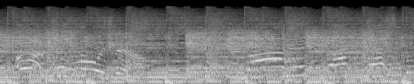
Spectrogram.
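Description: Rockabilly band music in an instrumental passage: a lead electric guitar playing bent, sliding notes over a steady bass-and-drums beat.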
